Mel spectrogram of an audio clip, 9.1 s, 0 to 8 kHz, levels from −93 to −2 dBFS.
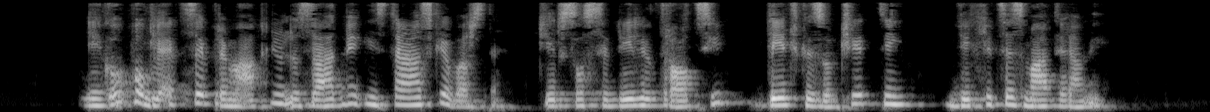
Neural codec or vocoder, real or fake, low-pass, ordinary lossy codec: codec, 16 kHz in and 24 kHz out, 1.1 kbps, FireRedTTS-2 codec; fake; 7.2 kHz; MP3, 48 kbps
